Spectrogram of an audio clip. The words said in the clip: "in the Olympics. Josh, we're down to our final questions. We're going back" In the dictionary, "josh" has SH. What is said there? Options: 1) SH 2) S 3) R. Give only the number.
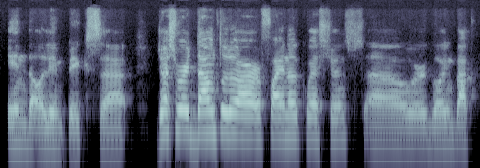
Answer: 2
